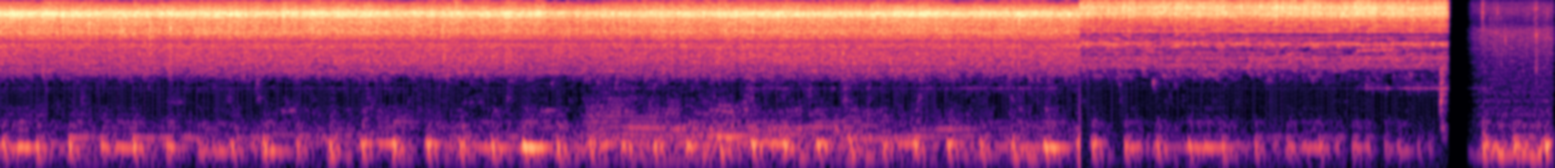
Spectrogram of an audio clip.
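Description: Ground pork and diced vegetables sizzling steadily in a frying pan as they are stirred with a spatula. The sound breaks off abruptly near the end and comes back quieter and more uneven.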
